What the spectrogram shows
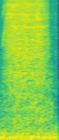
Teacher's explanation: I make the sound by sticking my tongue out just a little bit th, and blowing air between my tongue and my top teeth? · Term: voiceless consonant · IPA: /θ/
